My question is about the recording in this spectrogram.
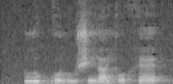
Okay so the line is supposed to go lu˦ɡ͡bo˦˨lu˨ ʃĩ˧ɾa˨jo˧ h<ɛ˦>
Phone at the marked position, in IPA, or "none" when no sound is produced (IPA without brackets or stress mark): ɛ̃˦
